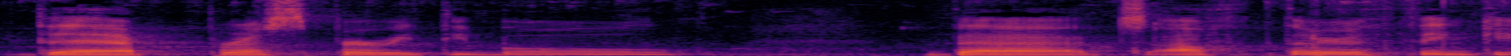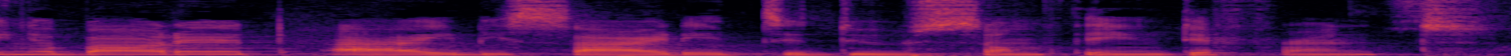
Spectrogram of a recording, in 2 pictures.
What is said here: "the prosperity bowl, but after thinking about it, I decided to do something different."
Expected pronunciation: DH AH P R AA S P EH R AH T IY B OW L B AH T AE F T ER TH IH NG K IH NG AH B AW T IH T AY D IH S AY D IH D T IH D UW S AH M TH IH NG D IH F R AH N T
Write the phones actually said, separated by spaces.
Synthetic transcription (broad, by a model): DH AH P R AA S P EH R AH T IY B OW L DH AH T AE F T ER TH IH NG K IH NG AH B AW T IH T AY D IH S AY D IH D T IH D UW S AH M TH IH NG D IH F R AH N T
